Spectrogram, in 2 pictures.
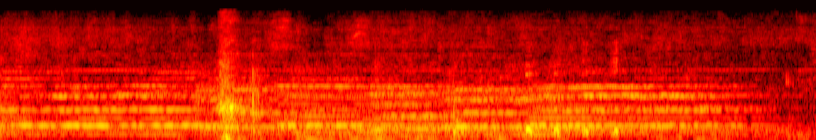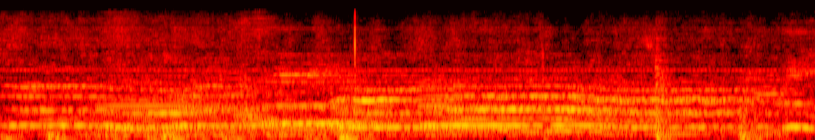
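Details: Choir-like music with sustained harmonic singing tones dominates throughout, with a few sharp clicks and no animal voice.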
